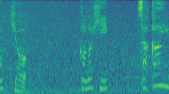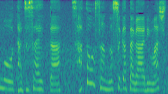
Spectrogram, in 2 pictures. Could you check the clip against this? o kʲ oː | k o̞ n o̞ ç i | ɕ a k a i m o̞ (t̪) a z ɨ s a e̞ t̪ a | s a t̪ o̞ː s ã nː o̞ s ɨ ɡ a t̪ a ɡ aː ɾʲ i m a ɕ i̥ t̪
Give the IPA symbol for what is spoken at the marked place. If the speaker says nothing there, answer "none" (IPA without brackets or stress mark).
t̪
